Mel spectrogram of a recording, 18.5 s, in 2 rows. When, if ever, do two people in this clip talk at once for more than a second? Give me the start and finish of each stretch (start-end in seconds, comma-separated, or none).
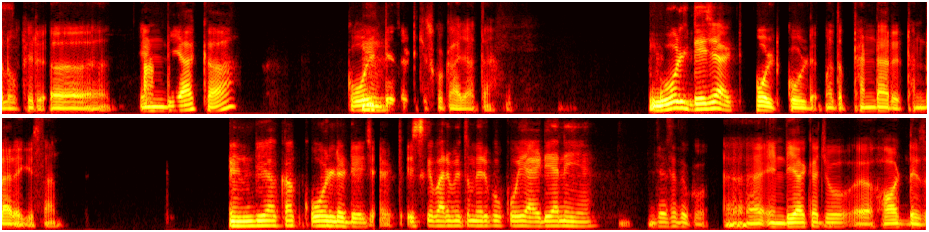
none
